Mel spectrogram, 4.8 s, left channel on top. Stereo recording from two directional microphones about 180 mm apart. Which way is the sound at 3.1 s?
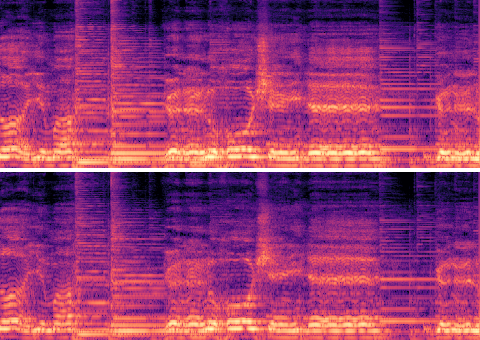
5° left (ahead or behind).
